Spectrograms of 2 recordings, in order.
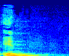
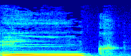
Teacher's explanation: pronouncing the noon not from the point of articulation of noon which is behind the upper teeth but from the point of articulation of the next letter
